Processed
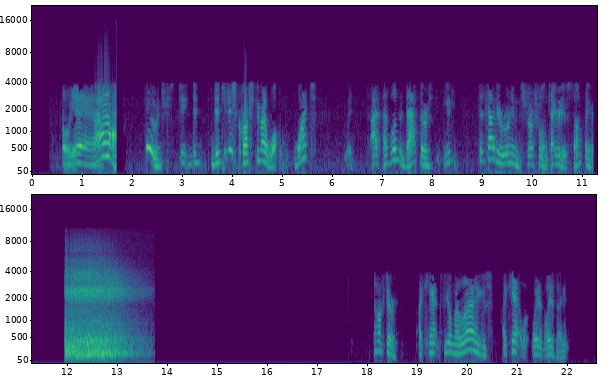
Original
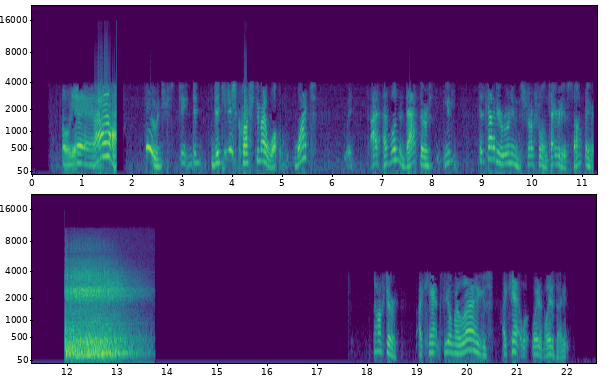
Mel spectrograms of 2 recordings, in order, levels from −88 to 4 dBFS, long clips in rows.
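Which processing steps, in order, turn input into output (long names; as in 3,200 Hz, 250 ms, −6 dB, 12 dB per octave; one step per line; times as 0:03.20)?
0:09.58–0:10.78: dynamic equaliser 2,700 Hz, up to +5 dB, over −44 dBFS, Q 1.2
level −8.5 dB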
